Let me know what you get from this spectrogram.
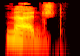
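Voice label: "nudged", British English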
